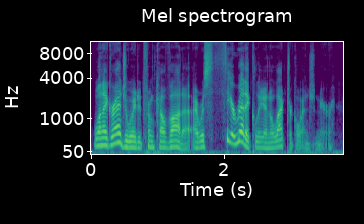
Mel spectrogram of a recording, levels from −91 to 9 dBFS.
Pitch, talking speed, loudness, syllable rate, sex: 150 Hz, 175 wpm, -18 LUFS, 6.7 syllables/s, male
